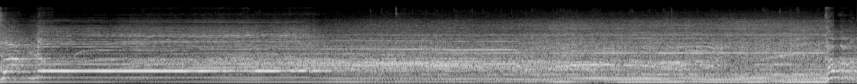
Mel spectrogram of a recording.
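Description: Gospel band's keyboard holding long sustained chords over a steady low bass note, with whoops and shouted vocal calls sliding over it.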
